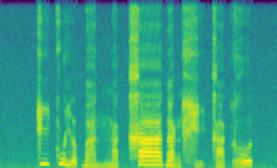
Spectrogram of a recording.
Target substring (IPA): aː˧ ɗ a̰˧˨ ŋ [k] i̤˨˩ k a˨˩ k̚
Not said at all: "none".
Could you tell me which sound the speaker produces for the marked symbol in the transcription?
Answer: x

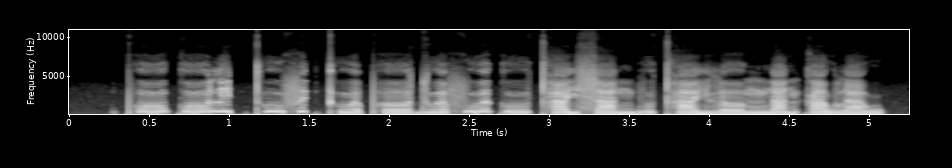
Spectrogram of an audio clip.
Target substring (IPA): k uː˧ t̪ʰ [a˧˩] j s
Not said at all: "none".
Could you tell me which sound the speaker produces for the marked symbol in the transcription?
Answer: a˧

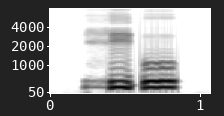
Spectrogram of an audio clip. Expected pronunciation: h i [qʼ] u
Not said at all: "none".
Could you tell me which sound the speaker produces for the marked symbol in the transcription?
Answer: ʔ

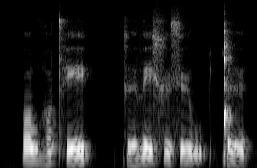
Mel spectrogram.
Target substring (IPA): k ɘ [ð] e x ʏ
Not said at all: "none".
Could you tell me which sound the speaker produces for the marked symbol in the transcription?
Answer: ð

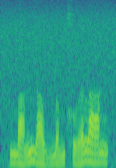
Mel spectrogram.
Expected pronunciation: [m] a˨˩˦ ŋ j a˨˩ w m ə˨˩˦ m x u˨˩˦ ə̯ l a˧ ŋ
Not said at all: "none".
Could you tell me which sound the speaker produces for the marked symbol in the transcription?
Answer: m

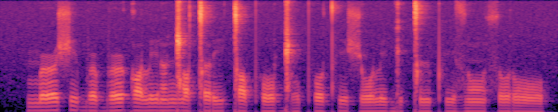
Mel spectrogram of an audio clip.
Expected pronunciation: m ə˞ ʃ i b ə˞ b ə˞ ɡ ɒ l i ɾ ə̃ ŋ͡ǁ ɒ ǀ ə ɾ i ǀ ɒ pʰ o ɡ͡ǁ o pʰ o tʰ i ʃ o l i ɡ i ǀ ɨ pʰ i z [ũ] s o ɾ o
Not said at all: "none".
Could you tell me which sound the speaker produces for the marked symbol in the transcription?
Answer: õ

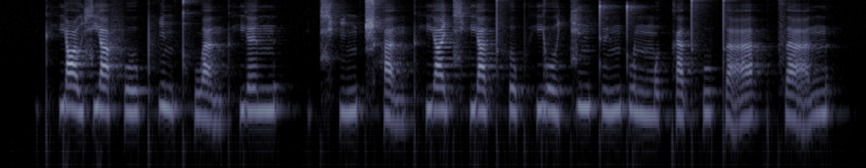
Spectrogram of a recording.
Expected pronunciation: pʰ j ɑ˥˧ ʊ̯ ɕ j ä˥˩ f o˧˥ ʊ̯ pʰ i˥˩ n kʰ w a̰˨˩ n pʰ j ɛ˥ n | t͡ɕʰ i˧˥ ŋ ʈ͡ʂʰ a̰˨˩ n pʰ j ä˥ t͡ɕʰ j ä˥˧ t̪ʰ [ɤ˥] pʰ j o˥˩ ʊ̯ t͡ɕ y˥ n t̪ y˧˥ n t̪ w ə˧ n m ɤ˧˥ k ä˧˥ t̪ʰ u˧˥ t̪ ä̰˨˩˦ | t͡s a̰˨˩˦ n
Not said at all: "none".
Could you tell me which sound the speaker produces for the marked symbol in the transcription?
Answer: ɤ˥˧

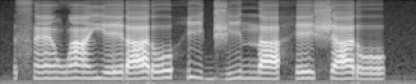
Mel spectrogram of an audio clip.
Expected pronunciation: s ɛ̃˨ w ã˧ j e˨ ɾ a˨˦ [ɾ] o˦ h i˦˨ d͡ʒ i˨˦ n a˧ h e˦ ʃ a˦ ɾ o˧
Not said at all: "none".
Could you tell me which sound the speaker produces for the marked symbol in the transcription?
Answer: ɾ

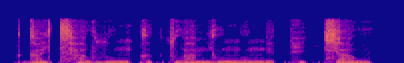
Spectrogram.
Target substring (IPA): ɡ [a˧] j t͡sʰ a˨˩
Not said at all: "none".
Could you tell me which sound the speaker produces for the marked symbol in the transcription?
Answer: a˧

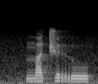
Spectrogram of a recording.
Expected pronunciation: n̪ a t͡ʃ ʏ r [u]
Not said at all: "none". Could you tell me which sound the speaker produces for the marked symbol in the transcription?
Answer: u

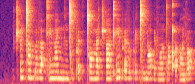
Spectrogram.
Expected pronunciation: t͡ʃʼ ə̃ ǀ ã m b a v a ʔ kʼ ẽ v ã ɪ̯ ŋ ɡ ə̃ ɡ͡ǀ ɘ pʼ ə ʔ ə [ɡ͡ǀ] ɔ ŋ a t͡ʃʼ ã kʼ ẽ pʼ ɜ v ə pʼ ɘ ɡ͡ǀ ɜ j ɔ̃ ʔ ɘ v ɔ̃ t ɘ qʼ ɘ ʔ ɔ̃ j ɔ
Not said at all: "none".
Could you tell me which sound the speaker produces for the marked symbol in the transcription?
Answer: ǀ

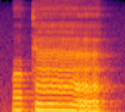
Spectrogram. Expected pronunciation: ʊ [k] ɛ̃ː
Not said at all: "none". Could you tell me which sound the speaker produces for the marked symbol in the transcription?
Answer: k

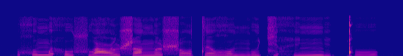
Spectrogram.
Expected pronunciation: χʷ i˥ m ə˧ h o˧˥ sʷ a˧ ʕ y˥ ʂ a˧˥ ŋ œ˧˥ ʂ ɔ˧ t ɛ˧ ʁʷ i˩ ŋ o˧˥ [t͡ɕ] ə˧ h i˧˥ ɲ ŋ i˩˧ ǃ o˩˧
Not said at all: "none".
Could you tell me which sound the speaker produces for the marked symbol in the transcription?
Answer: t͡ɕ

